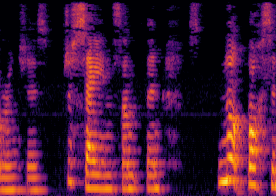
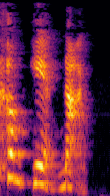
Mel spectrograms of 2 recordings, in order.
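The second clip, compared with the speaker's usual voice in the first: very loud, bossy tone; 3 semitones higher, 10 dB louder than usual. Explaining sentence types to listeners, giving a bossy command. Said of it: "I was being quite bossy".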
